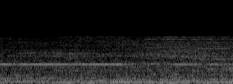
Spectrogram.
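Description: Marker pen writing on a whiteboard, a faint thin squeak held for most of the stroke and stopping near the end, over a steady low background rumble.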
